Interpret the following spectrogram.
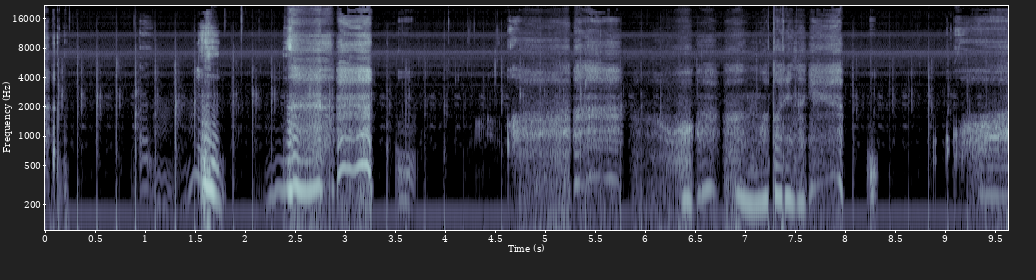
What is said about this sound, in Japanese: また息かけてる。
